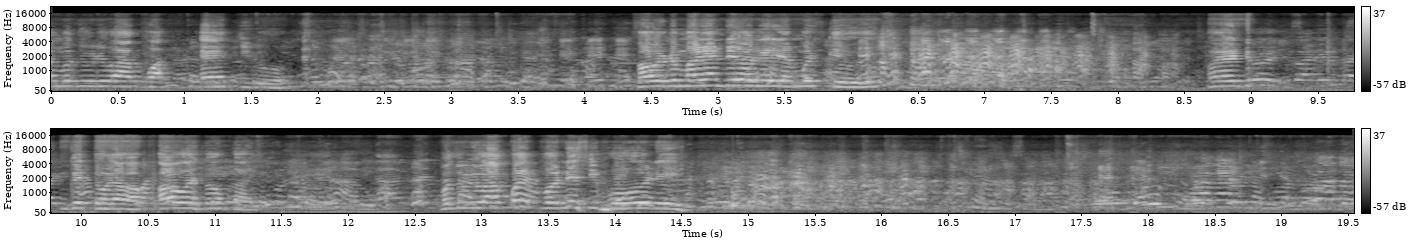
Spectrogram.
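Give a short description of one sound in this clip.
A man sings loudly through a microphone and loudspeaker.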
